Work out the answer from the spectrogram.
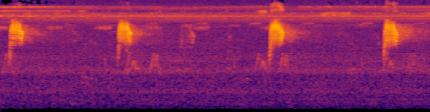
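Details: Common nighthawk giving four short, buzzy, nasal notes, each about a quarter second long and spaced roughly two seconds apart, over a steady faint hiss.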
